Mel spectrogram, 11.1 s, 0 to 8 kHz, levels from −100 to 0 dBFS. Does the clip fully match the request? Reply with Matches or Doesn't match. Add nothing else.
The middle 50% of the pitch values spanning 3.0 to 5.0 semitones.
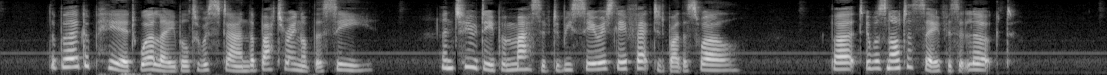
Doesn't match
